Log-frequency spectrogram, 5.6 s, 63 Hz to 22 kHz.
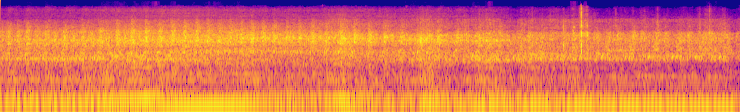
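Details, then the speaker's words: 12-valve Cummins diesel truck driven with no oil pressure, no coolant and the gauge pegged at 245: heavy diesel rumble with an uneven knock at idle pace; engine seized, spun bearing, coolant in the oil pan. "Yeah, the engine seized. The engine seized on me, and I had to pop start it to get it going, but yeah, we spun a bearing at this point."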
